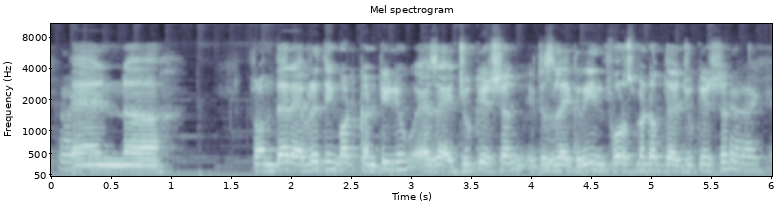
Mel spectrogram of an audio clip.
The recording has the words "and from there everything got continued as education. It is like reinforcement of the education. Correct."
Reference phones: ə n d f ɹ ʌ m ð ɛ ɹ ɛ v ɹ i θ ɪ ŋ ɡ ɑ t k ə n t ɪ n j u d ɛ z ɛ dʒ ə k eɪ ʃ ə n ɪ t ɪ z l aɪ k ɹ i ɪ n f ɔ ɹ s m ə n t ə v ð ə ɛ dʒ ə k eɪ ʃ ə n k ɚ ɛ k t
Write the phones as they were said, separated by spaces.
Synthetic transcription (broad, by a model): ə n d f ɹ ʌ m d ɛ ɹ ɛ v ɹ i t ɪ ŋ ɡ ɑ t k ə n t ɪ n j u ɛ z ɛ dʒ ə k eɪ ʃ ə n ɪ t ɪ z l aɪ k ɹ i ɪ n f ɔ ɹ s m ə n t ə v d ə ɛ dʒ ə k eɪ ʃ ə n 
